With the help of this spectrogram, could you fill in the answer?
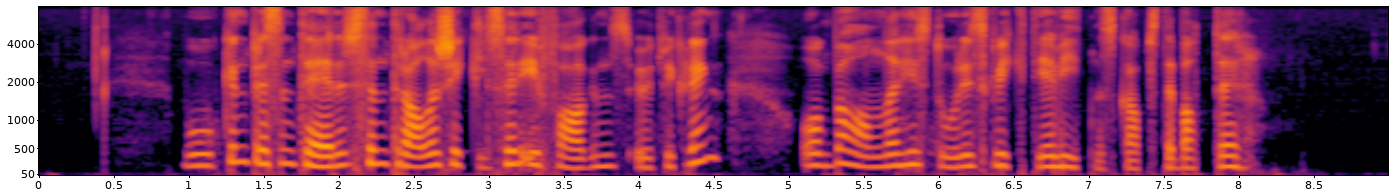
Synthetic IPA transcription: buːkənpʰɾɛsənt̪ʰeːɾəɾsɛnt̪ʰɾɑːləʂɪkːəlsəɾiːfɑːɡənsʉːt̪ʰʋɪklɪŋ | ʔoːɡ̚bəhɑnləɾhɪst̪uːɾɪskʋɪkt̪ɪəʋiːt̪n̩skɑːpsd̪ɛbɑt̪ːəɾ

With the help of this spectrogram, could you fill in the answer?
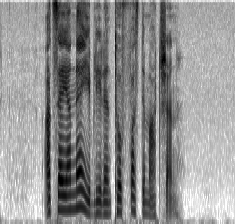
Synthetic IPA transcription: ʔa̰t̪sɛjanɛjbliɖɛnt̪ʰɵfːast̪əmat̪ʂə̰n

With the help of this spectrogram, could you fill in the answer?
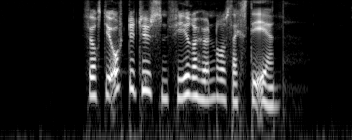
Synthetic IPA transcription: fœʁt̪ɪʔɔt̪ət̪ʰʉːsn̩fiːʁəhʉnd̪ʁəoːsɛkst̪ɪʔeːn

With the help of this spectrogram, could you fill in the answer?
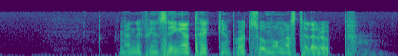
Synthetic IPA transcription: mɛnd̪ɛfɪnsɪŋːat̪ʰɛkːənpʰɔat̪sɔmɔŋːast̪ɛlːəɾɵpː

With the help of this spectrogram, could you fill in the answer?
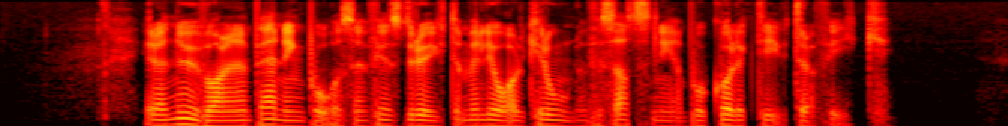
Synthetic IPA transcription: ɪɾɛnʉ̟ːvɑːɾanəpʰɛnːɪŋpʰo̰ːsənfɪnsd̪ɾyːkt̪ʰɛnmɪljɑ̰ːɖkʰɾuːnʊɾfœʂat̪snɪŋənpʰɔkʰɔlːɛk̚t̪ʰḭːvt̪ʰɾafḭːk

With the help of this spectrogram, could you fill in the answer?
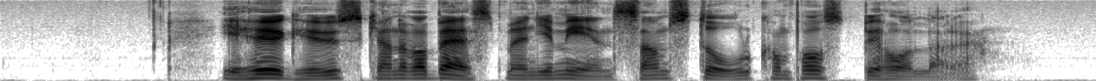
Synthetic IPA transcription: ɪɦøːɡhʉ̟ːskʰand̪ɛvɑːbɛst̪mɛɛnjɛmeːnsamst̪uːɾkʰɔmpʰɔst̪̚bɛɦɔlːa̰ɾə̰

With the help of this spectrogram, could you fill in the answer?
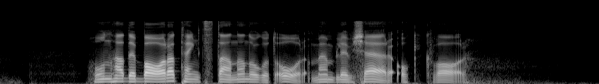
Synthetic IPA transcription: hʊnɦad̪ːəbɑːɾat̪ʰɛŋk̚t̪st̪anːanoːɡɔt̪ʰoːɾmɛnblɛvɕæːɾɔ̰kʰːvɑ̰ːɾ

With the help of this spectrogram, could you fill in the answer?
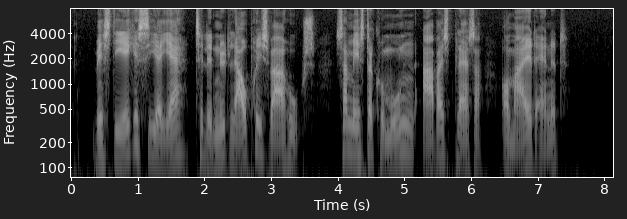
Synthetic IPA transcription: ʋe̝sd̥ie̝ɡ̥əsiːɐjæt͡sʰe̝le̝d̥nyd̥lɑ̈ʊpʰʁḭːsʋɑ̰̈ːɦṵːs | sɒ̽me̝sd̥ɐkʰo̝muːnn̩ʔɑ̈ːb̥ɑ̈ɪd̥spʰlæsɐ | ʔɒ̽mɑ̈ɪdˠænð̩ˠ

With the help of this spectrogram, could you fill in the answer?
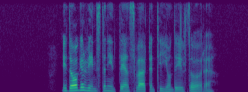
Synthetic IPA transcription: ɪd̪ɑːɡæɾvɪnst̪ənɪnt̪əɛnsvæːʈɛnt̪ʰiːɔnd̪əɪlsœ̰ːɾə̰

